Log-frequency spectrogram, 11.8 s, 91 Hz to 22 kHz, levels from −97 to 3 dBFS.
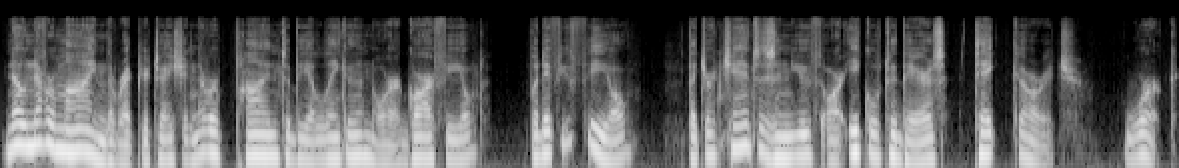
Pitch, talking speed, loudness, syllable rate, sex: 135 Hz, 150 wpm, -17 LUFS, 4.3 syllables/s, male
